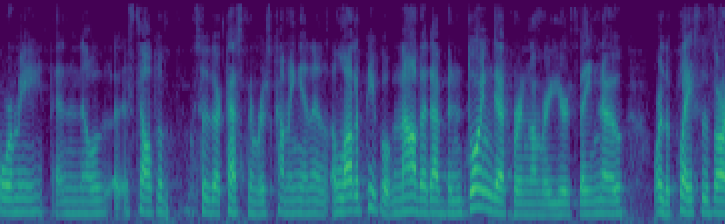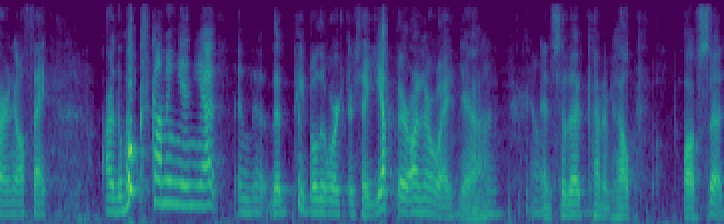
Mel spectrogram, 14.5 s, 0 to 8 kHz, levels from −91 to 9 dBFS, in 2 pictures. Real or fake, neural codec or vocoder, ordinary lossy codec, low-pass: fake; codec, 24 kHz, 3 kbps, HILCodec; MP3, 48 kbps; 7.2 kHz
